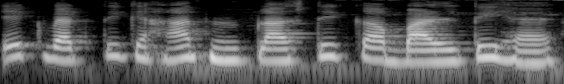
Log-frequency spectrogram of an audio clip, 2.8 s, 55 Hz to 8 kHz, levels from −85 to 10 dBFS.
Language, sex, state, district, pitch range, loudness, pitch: Hindi, female, Jharkhand, Garhwa, 220-265 Hz, -17 LUFS, 235 Hz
